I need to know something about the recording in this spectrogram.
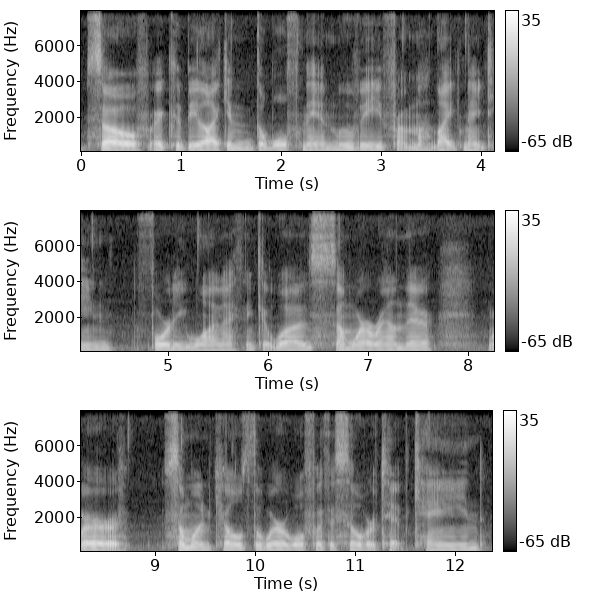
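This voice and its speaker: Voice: sits low, monotone, a little slow, gravelly. An ASMR creator chatting casually and off the cuff, rambling and hesitant, often trailing off. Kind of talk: casual improvised ASMR chat.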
